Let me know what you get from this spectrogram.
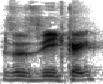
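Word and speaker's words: tzatziki: saiki I didn't see how do you say it oh that's Z zaziki yeah zaz okay and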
